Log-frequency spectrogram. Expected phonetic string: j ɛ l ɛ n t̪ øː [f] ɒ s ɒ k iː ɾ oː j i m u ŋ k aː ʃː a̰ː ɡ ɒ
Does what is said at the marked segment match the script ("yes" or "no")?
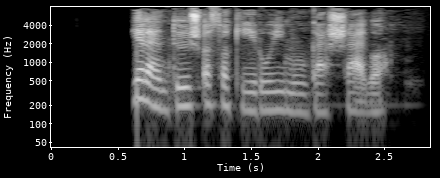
no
